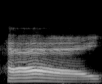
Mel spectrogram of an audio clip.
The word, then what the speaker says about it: Hey: can we just all agree that it's pronounced hey hey so uncool if I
